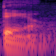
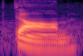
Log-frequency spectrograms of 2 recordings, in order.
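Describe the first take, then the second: First: It has the short vowel of 'dam'. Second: It has an open 'ah' vowel, as in hot. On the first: The speaker calls it wrong. "not dam" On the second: The speaker calls it right. "We need the ah sound. Like hot and stop"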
